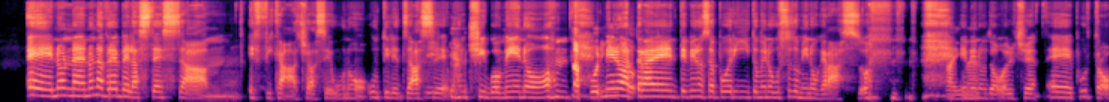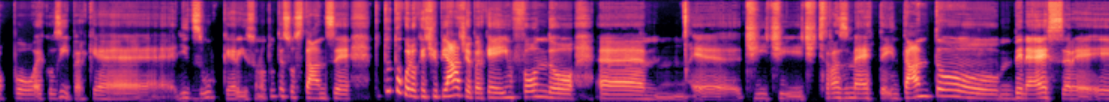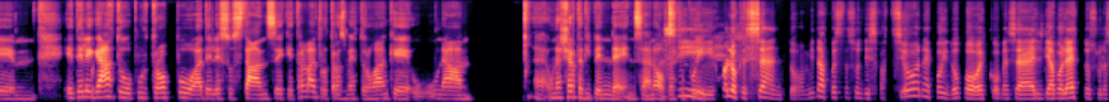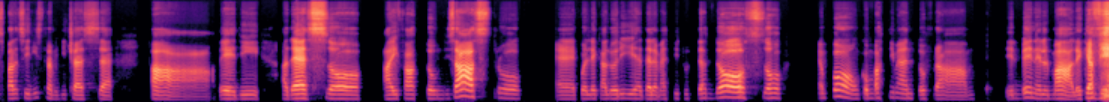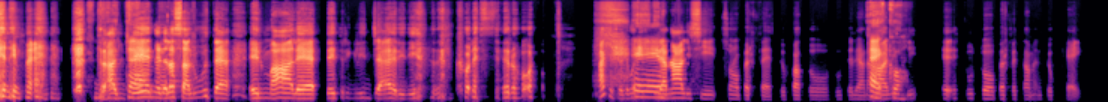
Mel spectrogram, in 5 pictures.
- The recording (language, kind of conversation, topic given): Italian, advice, Come posso gestire il senso di colpa dopo un’abbuffata occasionale?
- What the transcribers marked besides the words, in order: chuckle; laughing while speaking: "sapporito!"; "Saporito" said as "sapporito"; chuckle; lip smack; other background noise; lip smack; tapping; laughing while speaking: "che avviene in me"; chuckle; laughing while speaking: "Eh certo"; chuckle; laughing while speaking: "del colesterolo"; background speech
